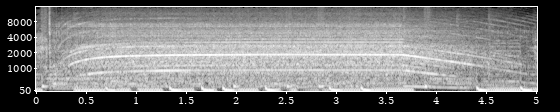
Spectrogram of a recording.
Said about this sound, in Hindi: अब इस मिक्सचर को हम डाल देते हैं मिक्सर में इसे बिल्कुल बारीक पीस लेते हैं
